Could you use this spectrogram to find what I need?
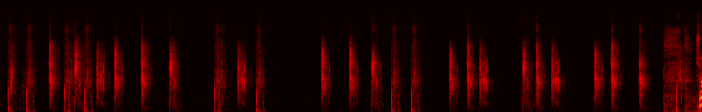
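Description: Footsteps crunch on dirt in an even rhythm.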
